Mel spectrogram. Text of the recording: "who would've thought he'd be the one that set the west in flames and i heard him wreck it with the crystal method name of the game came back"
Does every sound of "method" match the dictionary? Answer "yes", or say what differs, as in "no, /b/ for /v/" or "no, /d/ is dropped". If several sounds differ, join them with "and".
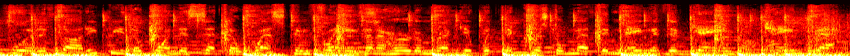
yes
